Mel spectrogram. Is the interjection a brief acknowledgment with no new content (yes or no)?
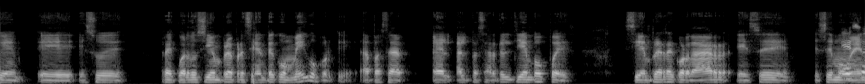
no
